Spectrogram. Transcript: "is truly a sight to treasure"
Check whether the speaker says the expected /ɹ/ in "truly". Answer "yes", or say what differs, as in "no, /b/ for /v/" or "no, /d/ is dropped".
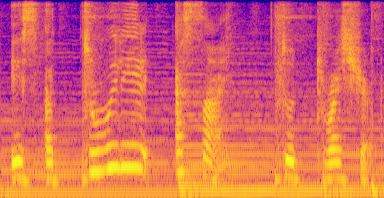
no, /ɹ/ is dropped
